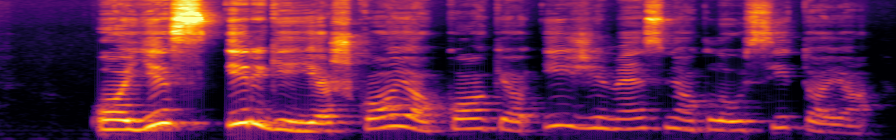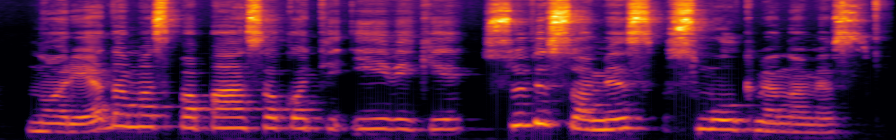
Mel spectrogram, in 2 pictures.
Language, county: Lithuanian, Panevėžys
